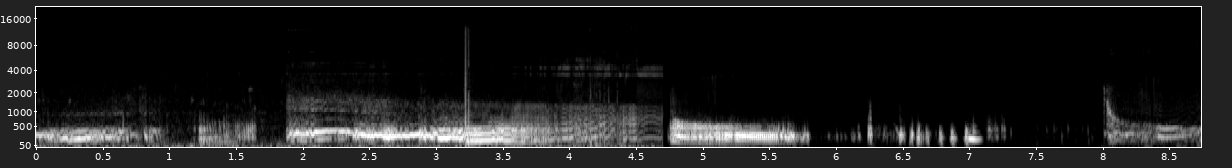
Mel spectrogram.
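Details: Hungry woman's stomach growling: loud, long rumbling and gurgling growls with wavering pitch, then a burst of short bubbling pops; normal hunger borborygmi.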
